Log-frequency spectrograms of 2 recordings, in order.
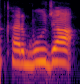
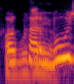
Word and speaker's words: खरबूजा: खरबूजा आ करके था। खरबूज नहीं था कि हम ज के बाद ह का नहीं प्रोनाउंस करें। खरबूज खरबूज तो होता ही नहीं। खरबूजा ही होता है।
